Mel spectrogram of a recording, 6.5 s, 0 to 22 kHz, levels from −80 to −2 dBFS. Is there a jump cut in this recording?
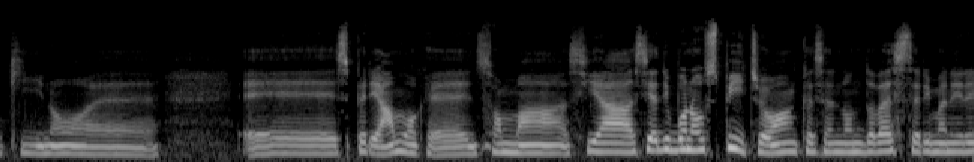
no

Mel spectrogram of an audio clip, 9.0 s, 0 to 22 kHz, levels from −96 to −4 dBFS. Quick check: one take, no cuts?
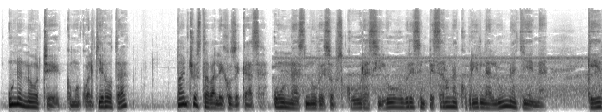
no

